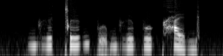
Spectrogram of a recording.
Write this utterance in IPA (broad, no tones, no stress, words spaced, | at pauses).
bʱɨǀʉɡpṵ bʱʉpukħeɡ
